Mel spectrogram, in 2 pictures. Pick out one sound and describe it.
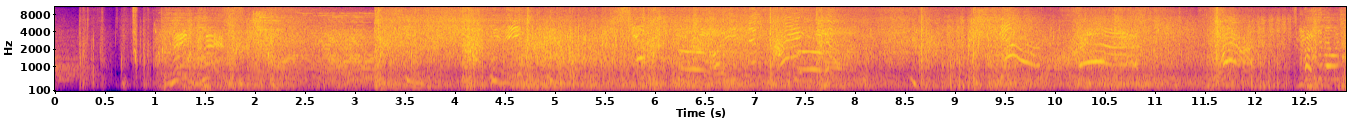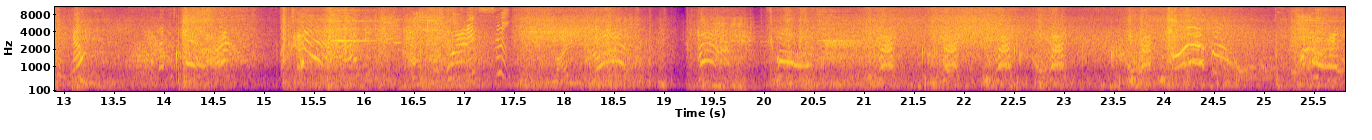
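Blades slash and strike again and again.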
